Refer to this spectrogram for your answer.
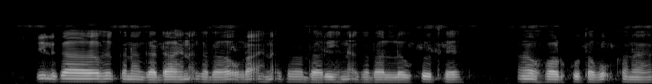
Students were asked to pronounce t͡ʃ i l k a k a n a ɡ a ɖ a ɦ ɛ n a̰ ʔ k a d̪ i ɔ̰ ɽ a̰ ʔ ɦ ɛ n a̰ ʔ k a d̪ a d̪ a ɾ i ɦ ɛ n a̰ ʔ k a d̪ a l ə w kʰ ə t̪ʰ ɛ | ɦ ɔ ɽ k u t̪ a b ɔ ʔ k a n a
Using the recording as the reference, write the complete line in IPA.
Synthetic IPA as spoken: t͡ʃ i l k a k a n a ɡ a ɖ a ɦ ɛ n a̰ ʔ k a d̪ a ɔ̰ ɽ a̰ ʔ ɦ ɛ n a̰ ʔ k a d̪ a d̪ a ɾ i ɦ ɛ n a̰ ʔ k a d̪ a l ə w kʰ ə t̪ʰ ɛ | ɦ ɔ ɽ k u t̪ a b ɔ ʔ k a n a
